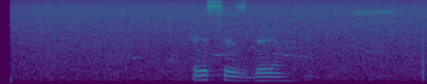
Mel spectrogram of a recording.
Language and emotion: Russian, neutral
